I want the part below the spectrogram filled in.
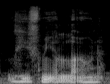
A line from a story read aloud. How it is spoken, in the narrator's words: muttered under my breath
